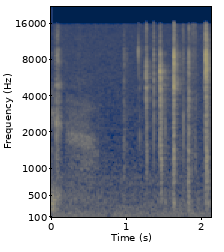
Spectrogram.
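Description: A quiet run of about half a dozen short, sharp clicks in the second half, after a faint breathy hiss.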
